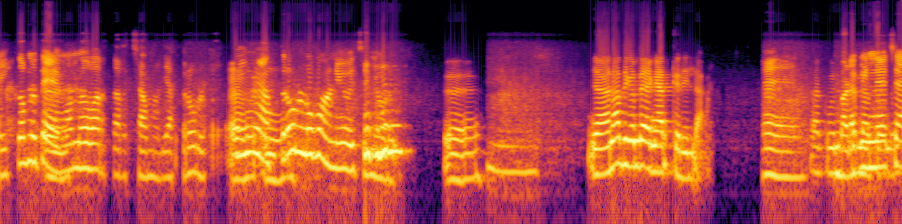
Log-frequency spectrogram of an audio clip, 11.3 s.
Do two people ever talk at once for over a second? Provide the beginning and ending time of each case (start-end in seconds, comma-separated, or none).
none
